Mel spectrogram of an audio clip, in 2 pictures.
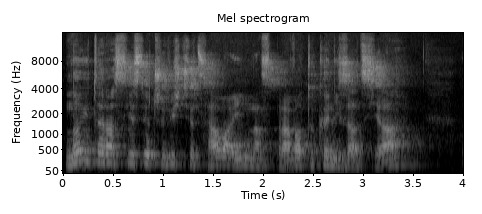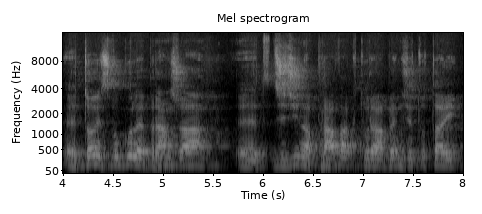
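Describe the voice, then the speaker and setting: A middle-aged man gives a conference presentation into a handheld microphone, addressing a seated audience in a hall with roomy echo. His fairly high, dark-toned voice moves at normal speed, though he's hesitant, with many fillers and restarts.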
